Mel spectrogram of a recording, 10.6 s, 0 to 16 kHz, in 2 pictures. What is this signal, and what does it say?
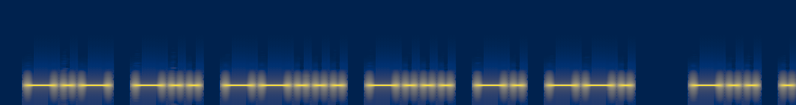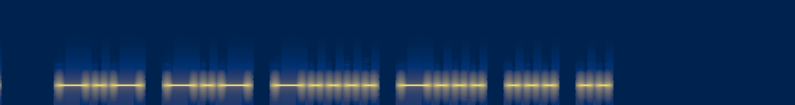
Morse code, heard as a keyed tone, about 21 wpm, 700 Hz. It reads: KD7BNG DE KK6BSI
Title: USA Callsign DE Callsign - 6 Characters - 20wpm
